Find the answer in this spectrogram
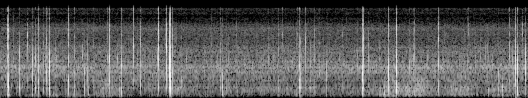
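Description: Rain falling in a thunderstorm: a steady hiss with many sharp, irregular drop hits close by, several a second.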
